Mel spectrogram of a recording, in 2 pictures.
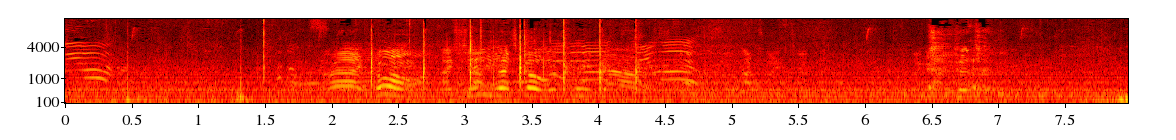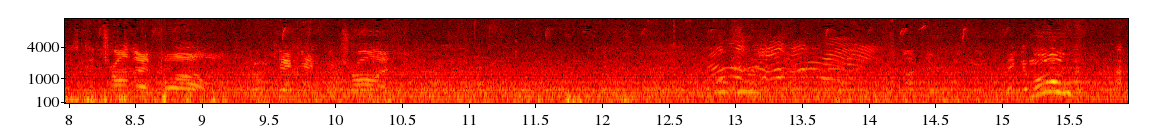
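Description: Young female players shout to each other across an open field.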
